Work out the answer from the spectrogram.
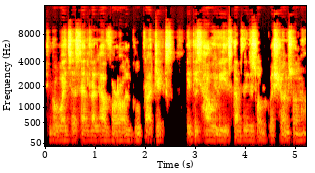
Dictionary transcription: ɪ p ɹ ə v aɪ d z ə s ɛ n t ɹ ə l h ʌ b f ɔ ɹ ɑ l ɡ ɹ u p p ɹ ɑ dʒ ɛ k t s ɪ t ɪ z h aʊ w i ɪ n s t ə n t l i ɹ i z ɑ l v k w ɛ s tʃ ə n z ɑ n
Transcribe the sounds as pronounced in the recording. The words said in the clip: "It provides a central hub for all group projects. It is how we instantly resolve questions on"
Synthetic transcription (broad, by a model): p ɹ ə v aɪ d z ə s ɛ n t ɹ ə l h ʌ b f ɔ ɹ ɑ l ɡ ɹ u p p ɹ ɑ dʒ ɛ k t s ɪ t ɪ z h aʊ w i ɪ s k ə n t i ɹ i s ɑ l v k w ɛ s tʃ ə n s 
